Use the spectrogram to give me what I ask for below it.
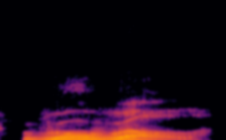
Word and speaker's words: rural: My tongue really isn't doing anything. The shape of my lips is what's making that R sound.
